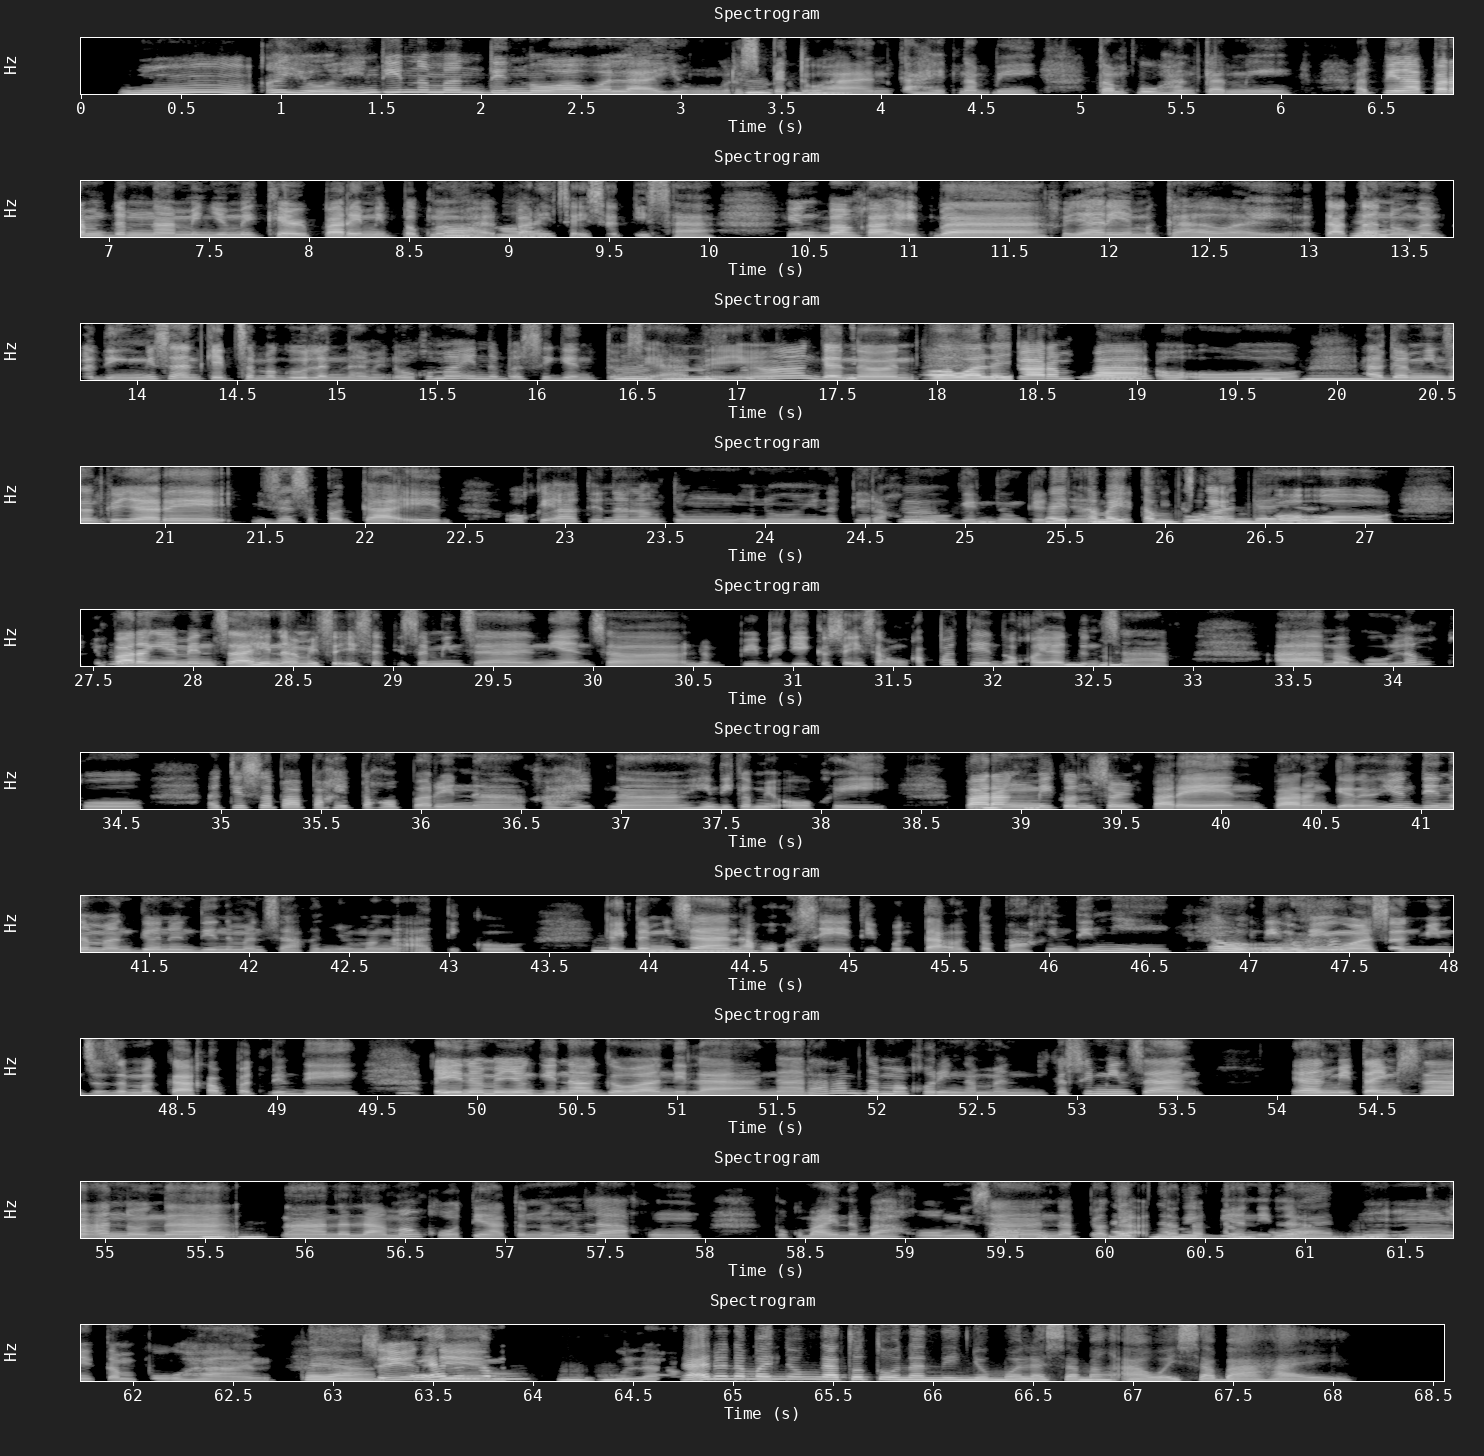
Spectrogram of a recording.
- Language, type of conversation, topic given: Filipino, podcast, Paano ninyo nilulutas ang mga alitan sa bahay?
- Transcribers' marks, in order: chuckle; chuckle; laughing while speaking: "namin sa isa't isa"; chuckle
